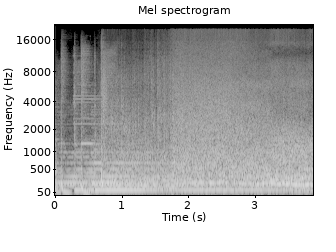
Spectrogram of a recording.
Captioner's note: racing engines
